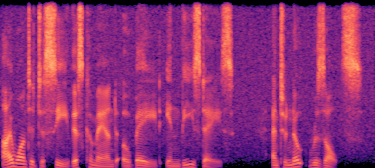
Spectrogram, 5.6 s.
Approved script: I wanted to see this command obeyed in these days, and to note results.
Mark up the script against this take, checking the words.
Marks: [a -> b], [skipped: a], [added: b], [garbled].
I wanted to see this command obeyed in these days, and to note results.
